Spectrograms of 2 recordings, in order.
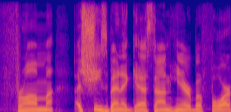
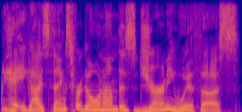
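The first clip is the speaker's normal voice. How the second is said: mock cheery sign-off; 7 semitones higher than usual.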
